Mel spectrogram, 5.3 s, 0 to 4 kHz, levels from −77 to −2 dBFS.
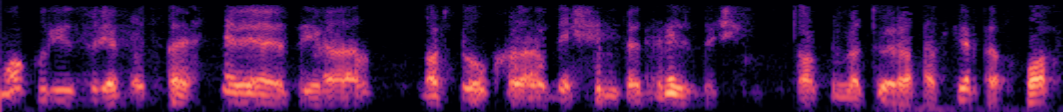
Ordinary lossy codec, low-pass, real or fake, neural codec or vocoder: AAC, 24 kbps; 3.6 kHz; fake; codec, 24 kHz, 1.5 kbps, HILCodec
